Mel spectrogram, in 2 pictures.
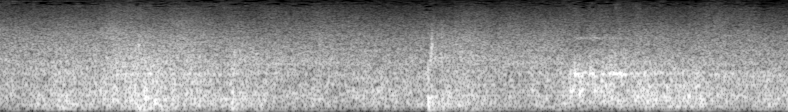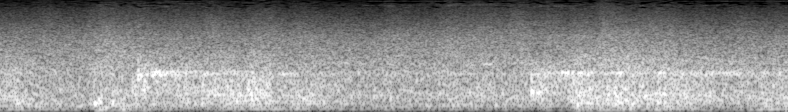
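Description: Bowling alley din: balls rolling down the lanes and pins clattering across many lanes, with a few sharp crashes.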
